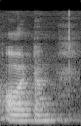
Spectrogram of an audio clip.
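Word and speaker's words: autumn: इसका प्रोनाउंसिएशन म से ही फिनिश हो गया ऑटम। तो यहाँ पे क्यों फिनिश हो गया, क्योंकि एन लेटर साइलेंट है।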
